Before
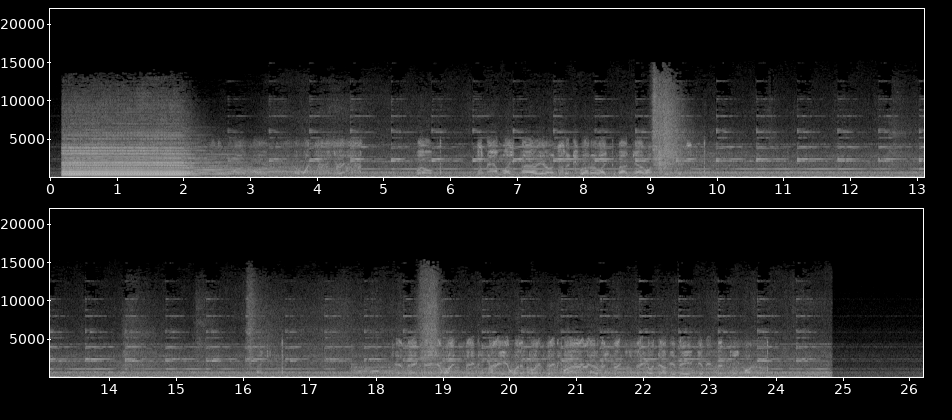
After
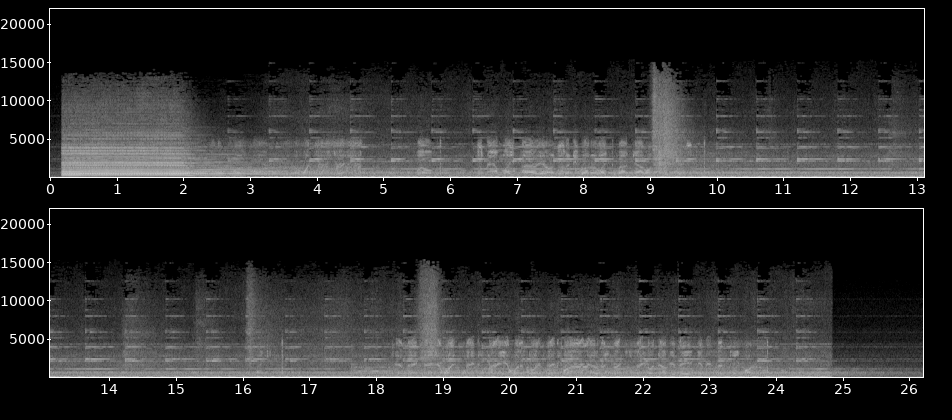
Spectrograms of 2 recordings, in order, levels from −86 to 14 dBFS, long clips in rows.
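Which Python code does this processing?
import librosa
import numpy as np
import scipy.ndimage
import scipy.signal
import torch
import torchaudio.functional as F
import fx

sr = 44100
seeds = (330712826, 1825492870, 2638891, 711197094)

p1 = fx.low_shelf(x, sr, hz=190.0, db=6.0)
p2 = p1 + fx.echo_wet_bandpass(p1, sr, ms=267, feedback_pct=72, hz=560.0, wet_db=-7, dry=0)
y = p2 * librosa.db_to_amplitude(3.5)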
